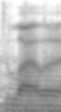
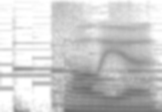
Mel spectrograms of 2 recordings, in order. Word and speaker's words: Dahlia: I feel like Delilah has gained some different letters in Cole's pronunciation. Dahlia. God damn it. I didn't even think twice. It was just Delilah when I read it. Dahlia.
